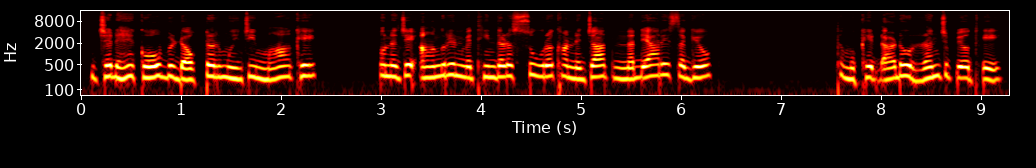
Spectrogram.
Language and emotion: Sindhi, sad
